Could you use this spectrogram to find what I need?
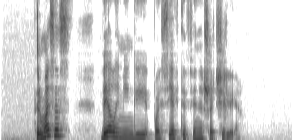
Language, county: Lithuanian, Vilnius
